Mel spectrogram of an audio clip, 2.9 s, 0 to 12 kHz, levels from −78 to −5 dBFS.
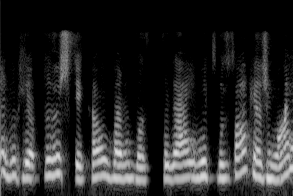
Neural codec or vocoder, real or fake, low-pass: codec, 16 kHz, 1 kbps, FreqCodec, smaller model; fake; 7.2 kHz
